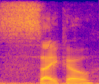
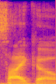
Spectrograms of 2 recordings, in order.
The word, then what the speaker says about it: Seiko: But if you look at tennis, was it Seiko? Is that Seiko? Is the clock? S-E-I-K-O, I think. Seiko, yeah. I think. I don't think it's pronounced Psycho.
